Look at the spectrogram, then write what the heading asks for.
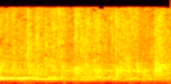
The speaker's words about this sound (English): I'd like a big round of applause, please, for all the actors.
